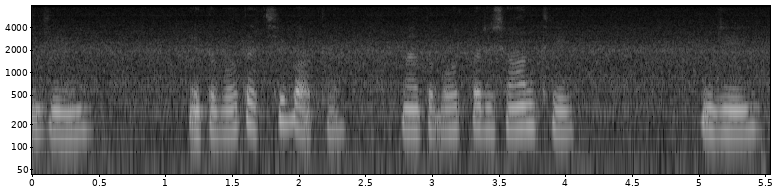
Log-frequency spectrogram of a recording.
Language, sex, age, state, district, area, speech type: Urdu, female, 45-60, Bihar, Gaya, urban, spontaneous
